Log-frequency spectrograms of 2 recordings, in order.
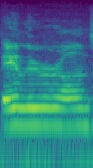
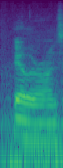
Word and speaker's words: ailerons: decide if I want to do the adaptive ailerons or whatever. I don't even know how it's pronounced, so I go ahead and do the 1 slight maneuver. Ailerons is correct.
